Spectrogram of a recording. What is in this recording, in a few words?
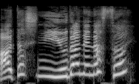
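Voice limit break, Japanese; sherinu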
